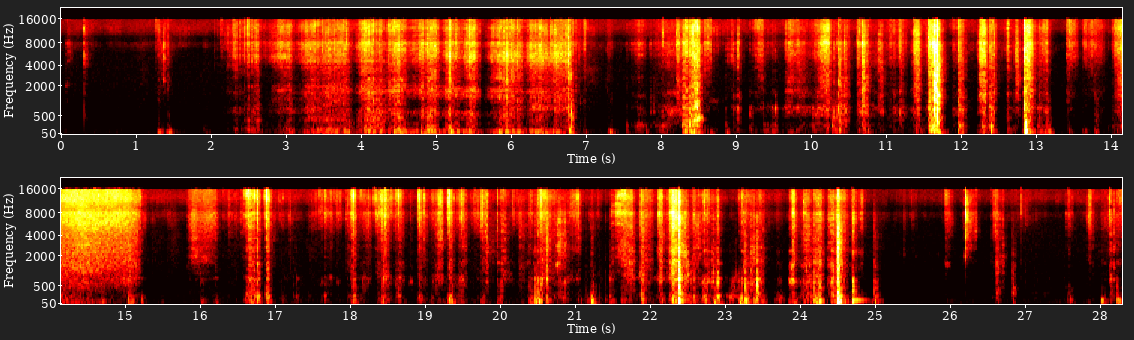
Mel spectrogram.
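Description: Scissors slitting the packing tape on a cardboard shipping box, with tape tearing, scattered knocks and rustles as the cardboard is handled, and the box flaps being pulled open near the end.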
